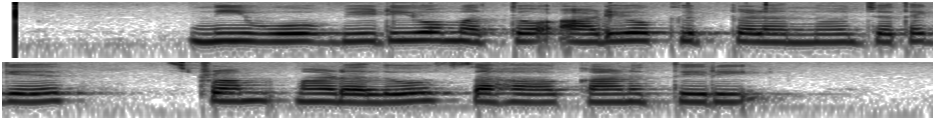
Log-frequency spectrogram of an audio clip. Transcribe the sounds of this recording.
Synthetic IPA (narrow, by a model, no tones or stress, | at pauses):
niːʋuʋiːɽijoːmɐt̪ːuʔaːɽijoːklip̚ɡɐɭɐnːud͡ʒɔt̪eɡe̞ | sʈɾɐmmaːɽɐlusɐɦɐkaːɳut̪ːiːɾi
